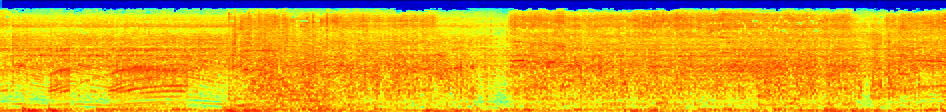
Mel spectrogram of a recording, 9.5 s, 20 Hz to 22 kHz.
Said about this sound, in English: I'll put a little Speed 2 in the background while we do this. Ooh, look at her coming with a chainsaw. Why is there a chainsaw on a cruise ship?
